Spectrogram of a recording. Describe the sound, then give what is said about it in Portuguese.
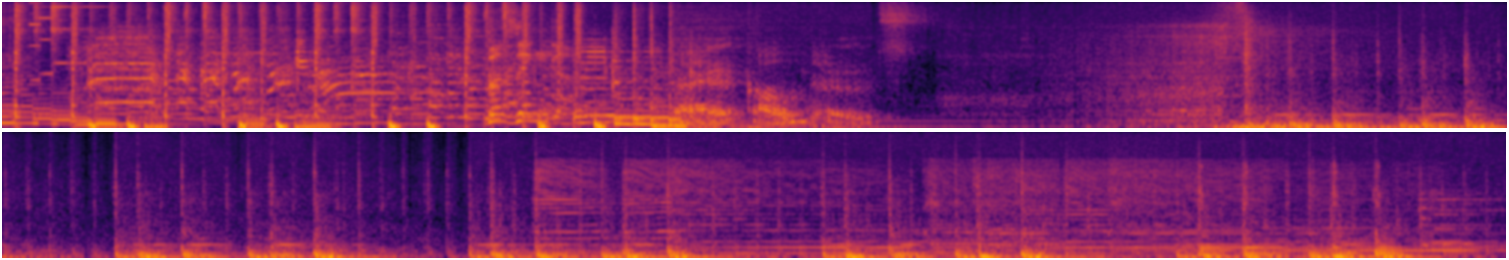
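A loud, busy musical intro jingle with layered tones and sound-effect bursts, briefly dropping to a quiet rumble partway through before the music surges back and plays on energetically to the end. “Roda a vinheta.”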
